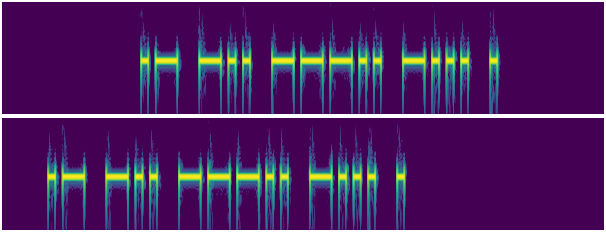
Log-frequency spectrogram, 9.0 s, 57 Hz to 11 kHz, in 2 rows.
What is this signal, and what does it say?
Morse code, heard as a keyed tone, about 22 wpm, 700 Hz. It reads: AD8BE AD8BE
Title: USA Call Signs - 5 Characters - Repeated 2x - 22wpm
